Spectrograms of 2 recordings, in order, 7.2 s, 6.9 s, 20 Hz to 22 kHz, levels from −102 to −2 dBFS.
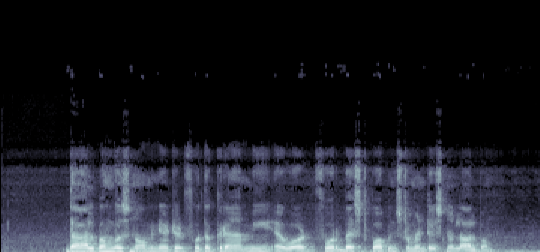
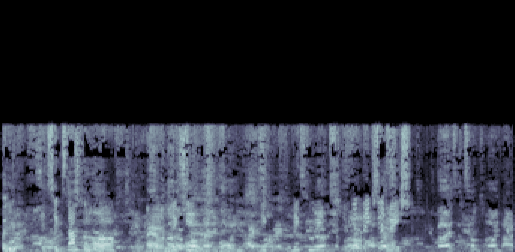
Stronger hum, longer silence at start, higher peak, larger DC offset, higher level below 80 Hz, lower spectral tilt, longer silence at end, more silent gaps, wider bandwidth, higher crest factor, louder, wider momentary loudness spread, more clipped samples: neither; first, 0.9 s vs 0.05 s; first, -2 dBFS vs -6 dBFS; neither; first, -58 dBFS vs -66 dBFS; first, -7 dB/octave vs -2.5 dB/octave; about the same, 0 s vs 0.05 s; neither; second, 9.4 kHz vs 12 kHz; about the same, 16 dB vs 20 dB; first, -19 LUFS vs -25 LUFS; about the same, 9 LU vs 9 LU; neither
